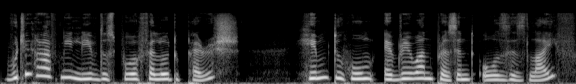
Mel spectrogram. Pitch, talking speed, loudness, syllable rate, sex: 255 Hz, 190 wpm, -16 LUFS, 5.3 syllables/s, female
